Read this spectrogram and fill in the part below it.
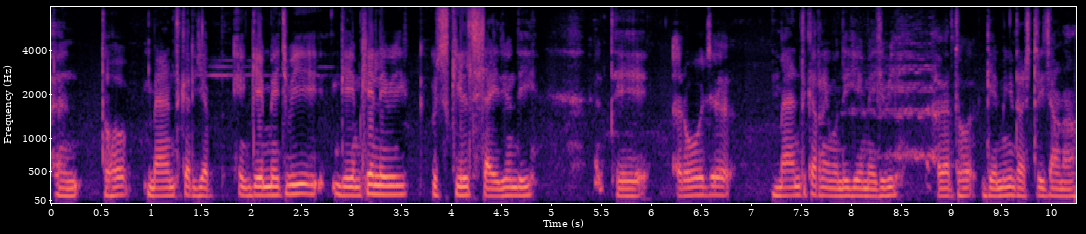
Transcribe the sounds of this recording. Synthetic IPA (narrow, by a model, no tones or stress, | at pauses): t̪ʊɦmɛːnət̪kəɾɪjeːɡeːmeːt͡ʃʋiːɡeːmkʰeːlleːʋiːkʊt͡ʃʰskɪlst͡ʃaːiːd̪iːɦʊ̃nd̪iː | t̪eː | ɾoːd͡ʒ | mɛːnət̪kəɾneːɦõnd̪iːɡeːmeːt͡ʃʋiːəɡəɾt̪ʊ̃ɡeːmɪ̃ŋɪ̃ɳɖəsʈɾiːt͡ʃaːnaː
